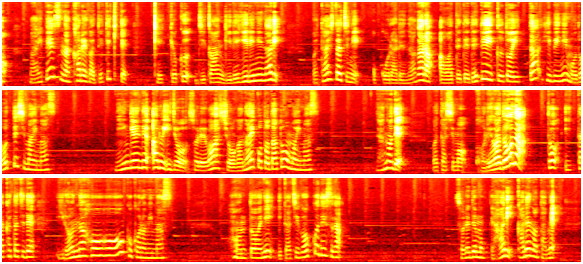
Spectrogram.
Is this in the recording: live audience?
no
